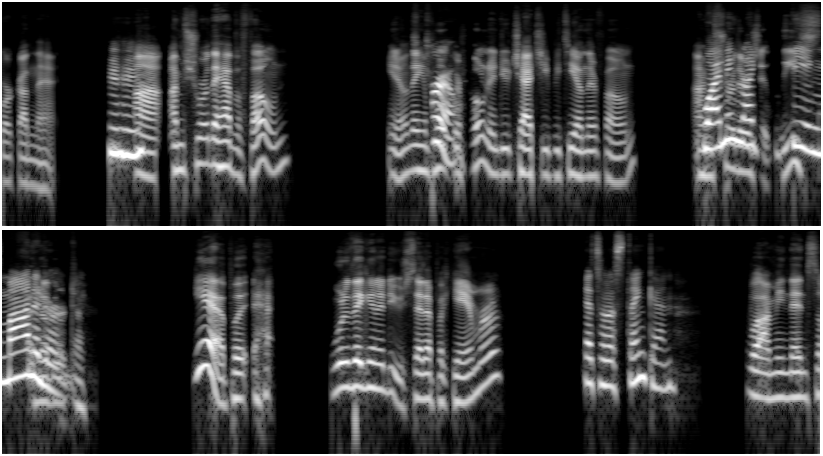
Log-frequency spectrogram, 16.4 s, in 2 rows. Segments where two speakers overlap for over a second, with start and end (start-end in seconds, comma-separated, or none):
7.0-8.9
